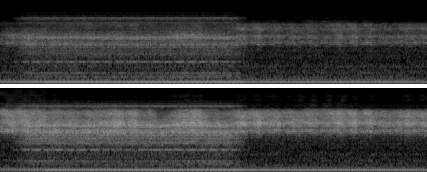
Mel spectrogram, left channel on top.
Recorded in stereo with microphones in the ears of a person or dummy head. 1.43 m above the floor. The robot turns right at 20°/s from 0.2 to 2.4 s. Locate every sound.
0.0 s an insect: 95° right; by 4.3 s 50° right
